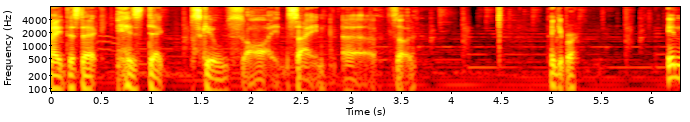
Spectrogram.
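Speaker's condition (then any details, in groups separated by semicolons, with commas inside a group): No condition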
